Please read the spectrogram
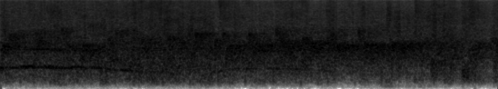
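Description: Audience applauding: steady clapping from a roomful of people.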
